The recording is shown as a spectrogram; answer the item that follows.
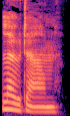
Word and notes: low down: British English

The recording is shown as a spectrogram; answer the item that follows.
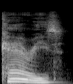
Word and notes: caries: British English

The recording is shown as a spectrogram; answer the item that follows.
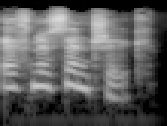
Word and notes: ethnocentric: British English

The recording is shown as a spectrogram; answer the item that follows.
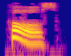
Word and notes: holes: British English

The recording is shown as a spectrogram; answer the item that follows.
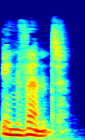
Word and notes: invent: British English

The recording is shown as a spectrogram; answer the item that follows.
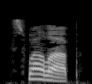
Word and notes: swell up: British English

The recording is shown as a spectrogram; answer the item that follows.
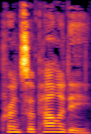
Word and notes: principality: American English

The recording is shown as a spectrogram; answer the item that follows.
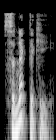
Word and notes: synecdoche: British English

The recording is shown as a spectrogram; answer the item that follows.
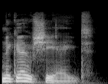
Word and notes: negotiate: British English

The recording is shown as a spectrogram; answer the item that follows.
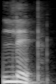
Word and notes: lib: British English

